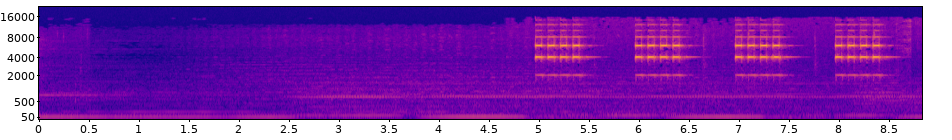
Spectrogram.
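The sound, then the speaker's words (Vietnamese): An electronic alarm clock rings in four bursts of rapid, high-pitched beeps, each burst a quick string of pulses about a second apart, following several seconds of low, droning hum. “Tiếng chuông đồng hồ báo thức vang lên.”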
